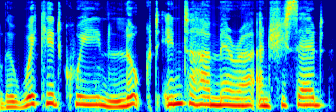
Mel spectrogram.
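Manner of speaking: usual speaking voice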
